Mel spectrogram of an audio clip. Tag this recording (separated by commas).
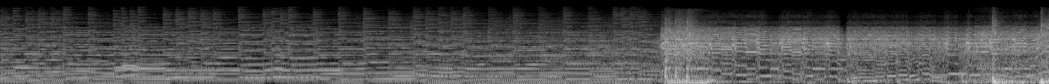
Music, Sound effect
